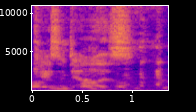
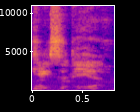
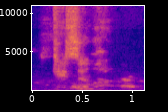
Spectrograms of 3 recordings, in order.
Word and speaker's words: quesadilla: They go pronounce this word, and then they have a word on the screen and it says quesadilla. And he's like quesilla.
